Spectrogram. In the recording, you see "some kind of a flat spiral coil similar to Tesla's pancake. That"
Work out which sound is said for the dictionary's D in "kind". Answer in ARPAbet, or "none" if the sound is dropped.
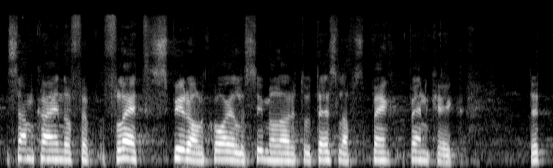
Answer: D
